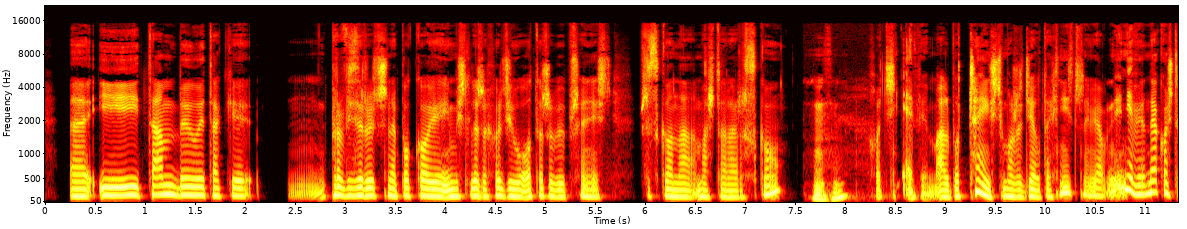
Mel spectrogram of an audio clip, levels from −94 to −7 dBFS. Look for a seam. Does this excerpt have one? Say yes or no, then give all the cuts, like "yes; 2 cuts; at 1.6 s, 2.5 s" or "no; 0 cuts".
no; 0 cuts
